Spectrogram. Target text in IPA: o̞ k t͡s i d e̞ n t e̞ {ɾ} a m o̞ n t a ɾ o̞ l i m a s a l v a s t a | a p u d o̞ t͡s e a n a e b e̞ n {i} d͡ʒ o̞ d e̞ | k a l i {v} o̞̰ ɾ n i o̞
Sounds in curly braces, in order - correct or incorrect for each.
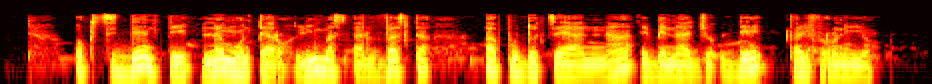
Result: incorrect, incorrect, incorrect

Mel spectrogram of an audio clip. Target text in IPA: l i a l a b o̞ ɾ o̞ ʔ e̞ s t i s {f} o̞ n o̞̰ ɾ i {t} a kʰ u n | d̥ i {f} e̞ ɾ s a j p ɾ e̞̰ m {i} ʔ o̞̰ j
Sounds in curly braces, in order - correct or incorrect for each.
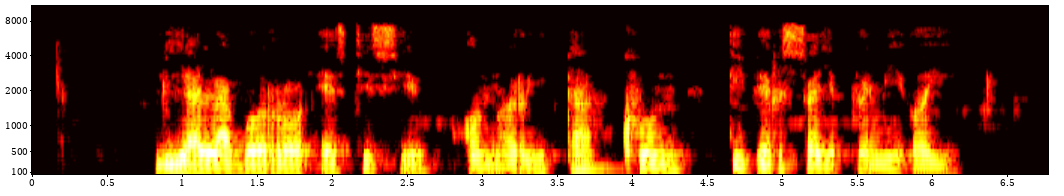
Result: incorrect, correct, incorrect, correct

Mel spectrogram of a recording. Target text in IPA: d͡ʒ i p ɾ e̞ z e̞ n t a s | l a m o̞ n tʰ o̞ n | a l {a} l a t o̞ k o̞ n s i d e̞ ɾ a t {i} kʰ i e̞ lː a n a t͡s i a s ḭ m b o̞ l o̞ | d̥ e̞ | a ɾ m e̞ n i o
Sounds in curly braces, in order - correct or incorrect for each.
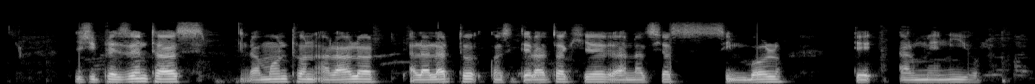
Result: correct, incorrect

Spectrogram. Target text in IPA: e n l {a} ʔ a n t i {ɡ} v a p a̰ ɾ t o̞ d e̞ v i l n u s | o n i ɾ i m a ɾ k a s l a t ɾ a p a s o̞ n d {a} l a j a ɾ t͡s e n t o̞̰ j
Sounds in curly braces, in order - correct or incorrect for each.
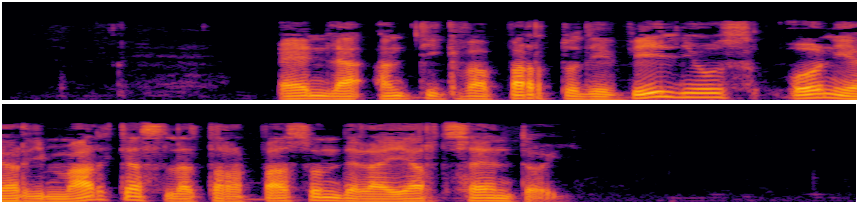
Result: correct, incorrect, incorrect

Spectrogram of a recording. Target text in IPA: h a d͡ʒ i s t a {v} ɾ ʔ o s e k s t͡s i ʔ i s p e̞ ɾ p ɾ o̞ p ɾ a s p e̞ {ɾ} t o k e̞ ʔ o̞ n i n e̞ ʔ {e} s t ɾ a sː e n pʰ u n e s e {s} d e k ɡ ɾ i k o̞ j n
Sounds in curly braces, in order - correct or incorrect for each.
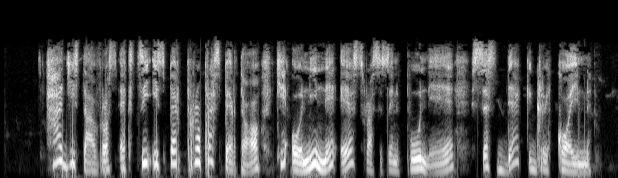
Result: correct, correct, correct, correct

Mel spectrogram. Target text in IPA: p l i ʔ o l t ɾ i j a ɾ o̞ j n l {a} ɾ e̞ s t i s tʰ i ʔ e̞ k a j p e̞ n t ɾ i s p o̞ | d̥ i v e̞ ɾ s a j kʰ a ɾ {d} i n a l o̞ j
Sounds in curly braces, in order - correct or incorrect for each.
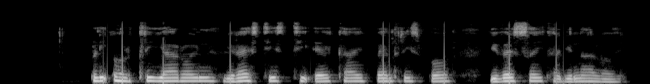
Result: incorrect, correct

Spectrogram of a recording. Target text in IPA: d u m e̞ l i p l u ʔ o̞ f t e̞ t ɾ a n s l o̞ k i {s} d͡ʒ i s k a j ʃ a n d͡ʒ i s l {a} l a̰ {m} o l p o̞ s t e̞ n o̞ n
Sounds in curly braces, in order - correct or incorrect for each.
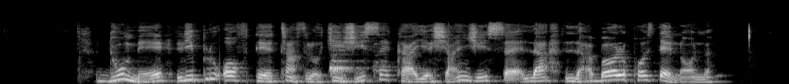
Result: incorrect, correct, incorrect

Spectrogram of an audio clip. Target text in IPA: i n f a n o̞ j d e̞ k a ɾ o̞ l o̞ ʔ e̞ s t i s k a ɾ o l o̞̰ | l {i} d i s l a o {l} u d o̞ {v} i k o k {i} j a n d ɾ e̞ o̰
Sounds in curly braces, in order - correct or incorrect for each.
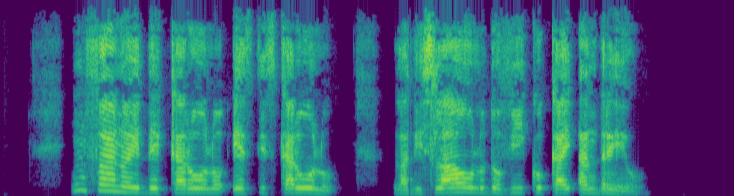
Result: incorrect, correct, correct, incorrect

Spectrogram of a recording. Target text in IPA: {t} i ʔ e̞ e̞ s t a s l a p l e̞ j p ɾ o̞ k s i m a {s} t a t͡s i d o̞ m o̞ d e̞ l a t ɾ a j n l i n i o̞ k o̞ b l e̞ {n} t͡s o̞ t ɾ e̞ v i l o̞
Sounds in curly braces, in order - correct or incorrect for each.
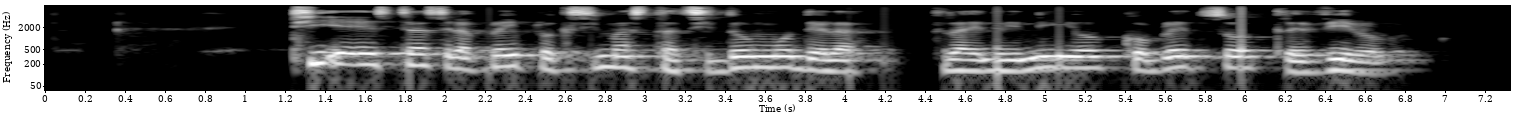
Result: incorrect, correct, incorrect

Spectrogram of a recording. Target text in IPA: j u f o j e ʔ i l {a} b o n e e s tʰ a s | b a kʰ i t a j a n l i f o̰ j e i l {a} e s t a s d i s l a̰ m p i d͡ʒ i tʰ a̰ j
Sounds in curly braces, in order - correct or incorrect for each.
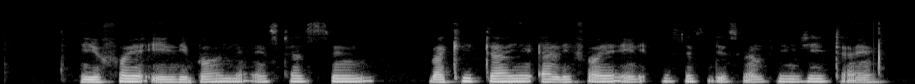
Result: incorrect, incorrect

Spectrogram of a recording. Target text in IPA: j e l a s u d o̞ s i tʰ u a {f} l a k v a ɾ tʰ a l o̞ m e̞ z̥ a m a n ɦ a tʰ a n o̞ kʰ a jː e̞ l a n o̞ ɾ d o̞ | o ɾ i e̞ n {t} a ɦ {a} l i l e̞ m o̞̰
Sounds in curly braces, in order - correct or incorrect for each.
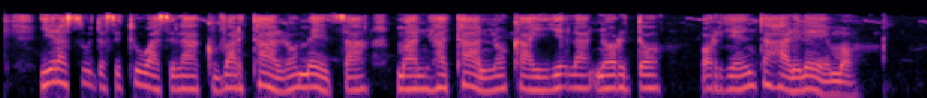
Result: incorrect, correct, correct

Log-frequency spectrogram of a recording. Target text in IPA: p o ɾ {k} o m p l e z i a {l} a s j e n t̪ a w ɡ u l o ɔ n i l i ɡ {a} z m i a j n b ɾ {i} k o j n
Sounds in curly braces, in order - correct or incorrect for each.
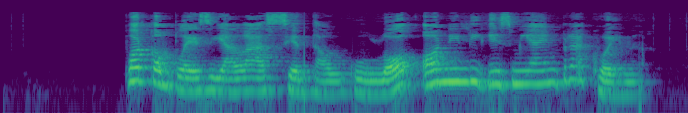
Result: correct, correct, incorrect, incorrect

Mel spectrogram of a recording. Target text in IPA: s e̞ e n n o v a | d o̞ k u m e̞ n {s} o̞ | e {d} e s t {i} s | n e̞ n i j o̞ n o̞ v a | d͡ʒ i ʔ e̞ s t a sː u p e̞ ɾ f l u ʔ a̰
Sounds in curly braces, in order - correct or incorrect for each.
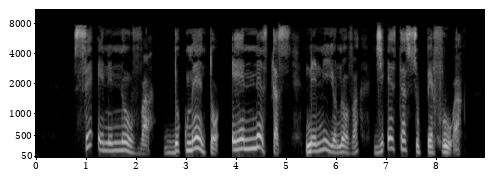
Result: incorrect, incorrect, incorrect

